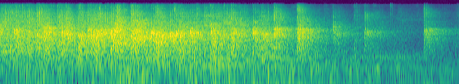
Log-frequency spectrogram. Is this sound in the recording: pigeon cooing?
no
